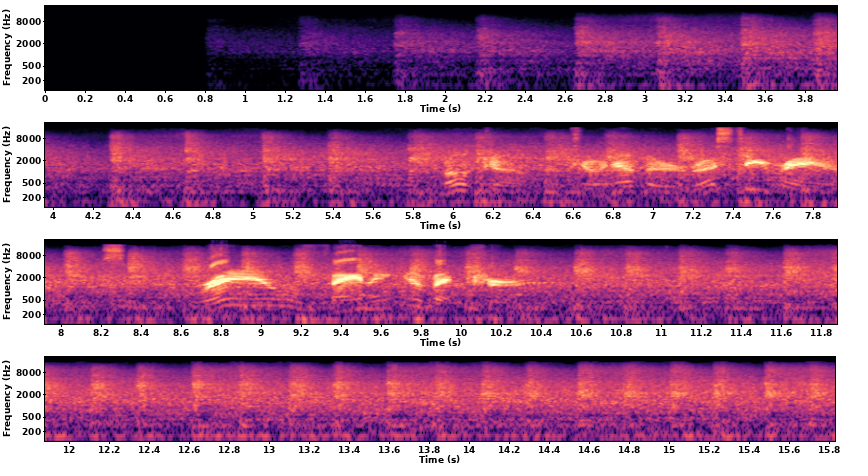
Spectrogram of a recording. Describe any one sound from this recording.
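A steam locomotive chuffs in a quick steady rhythm, growing louder as it approaches.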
